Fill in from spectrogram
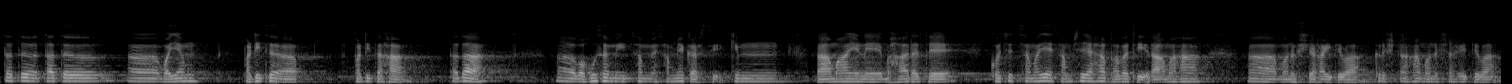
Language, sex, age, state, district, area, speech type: Sanskrit, male, 18-30, Telangana, Mahbubnagar, urban, spontaneous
